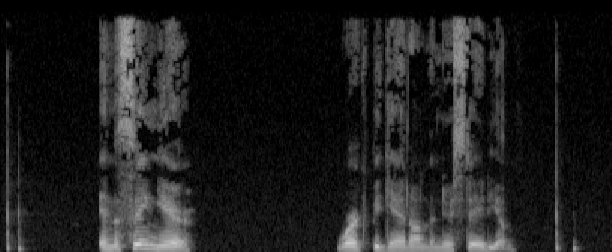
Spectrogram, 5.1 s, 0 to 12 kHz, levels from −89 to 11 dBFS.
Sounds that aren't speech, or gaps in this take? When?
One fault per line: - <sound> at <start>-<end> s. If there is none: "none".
none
